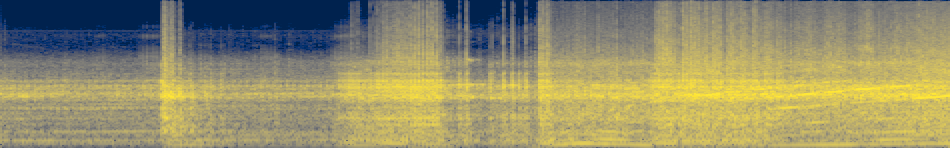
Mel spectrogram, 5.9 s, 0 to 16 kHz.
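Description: Formula 2000 race car engine heard onboard, accelerating with its pitch rising and climbing again after shifts from about two seconds in, after a brief loud burst about a second in.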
